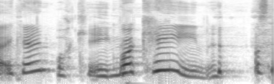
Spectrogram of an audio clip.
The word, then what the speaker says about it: Joaquin: Joaquin. That's not how it's spelled.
